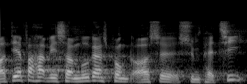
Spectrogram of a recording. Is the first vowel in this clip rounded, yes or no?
yes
